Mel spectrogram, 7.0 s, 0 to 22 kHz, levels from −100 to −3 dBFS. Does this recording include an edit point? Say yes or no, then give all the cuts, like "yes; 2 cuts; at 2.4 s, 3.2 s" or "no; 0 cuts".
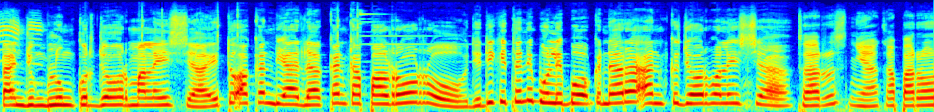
yes; 1 cut; at 5.9 s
